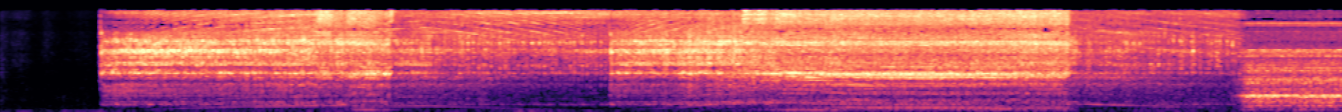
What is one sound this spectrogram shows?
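An angle grinder whines as it grinds metal.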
